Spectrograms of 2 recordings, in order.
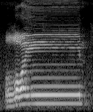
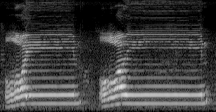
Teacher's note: এই গলার শেষ হইতে গইনও উচ্চারণ হবে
